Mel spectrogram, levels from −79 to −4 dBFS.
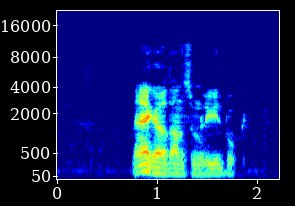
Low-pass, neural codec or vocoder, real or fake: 10.8 kHz; none; real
